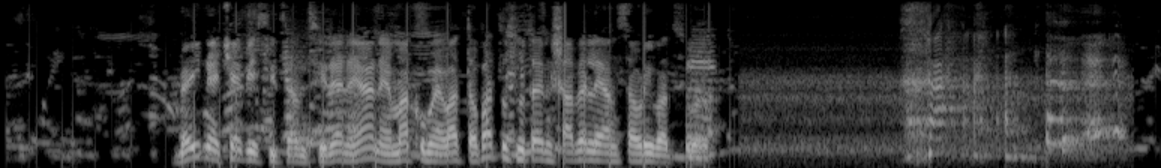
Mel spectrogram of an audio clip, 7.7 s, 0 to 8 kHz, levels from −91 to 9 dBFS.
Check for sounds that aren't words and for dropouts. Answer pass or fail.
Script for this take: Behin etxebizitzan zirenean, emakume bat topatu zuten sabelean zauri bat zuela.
fail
